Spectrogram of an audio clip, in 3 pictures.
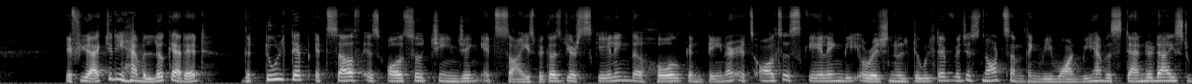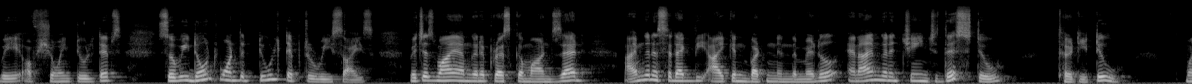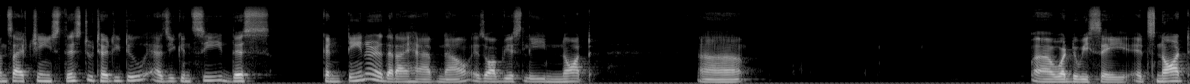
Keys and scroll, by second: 15.4 super+z, 21.4 Escape, 22.0-23.7 typing, 22.7 Tab, 27.2 alt+z, 30.9 alt+shift+super+z, 31.7 shift+super+z, 33.8 super+z.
